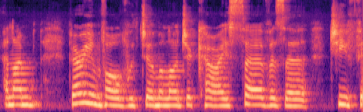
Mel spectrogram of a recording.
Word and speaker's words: Dermalogica: And then, of course, you know, when you realize that people are talking to you, you say Dermalogica and they don't say, oh, Dermatologica, you know, which is a common mispronunciation. I'd say, no, the T is silent, actually.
